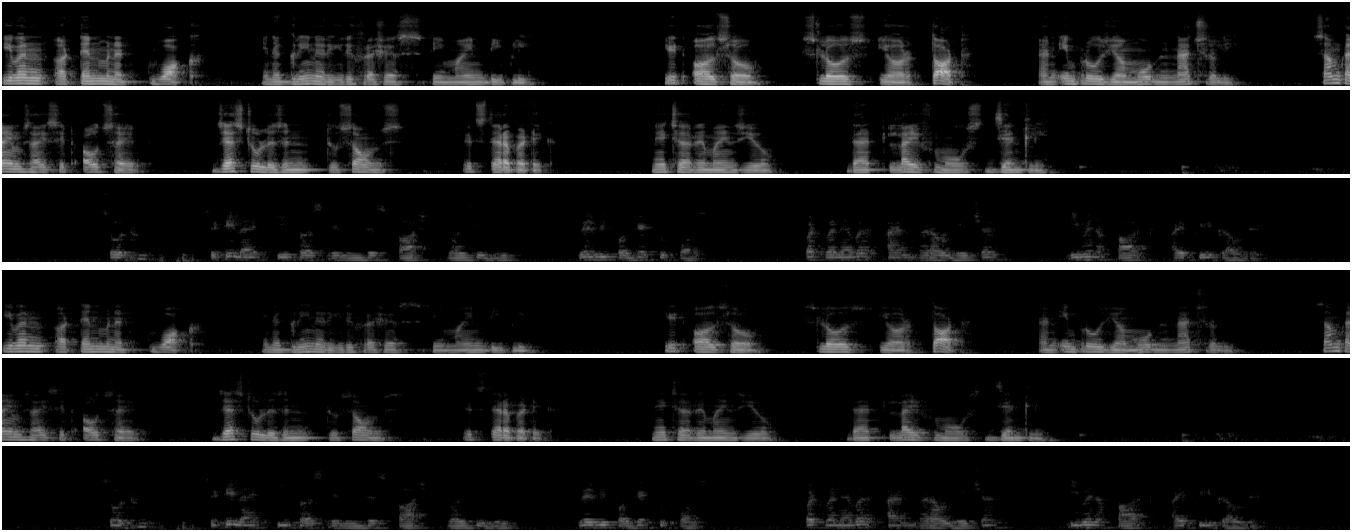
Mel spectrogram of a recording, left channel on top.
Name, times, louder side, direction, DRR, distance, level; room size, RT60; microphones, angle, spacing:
voice 1, 0.0-2.0 2.6-5.3 6.6-7.6 8.0-9.7 10.4-12.4 13.1-14.9 15.6-17.5 18.1-18.9 20.0-21.2 21.9-23.9, left 5 dB, 85° left, 0.6 m, -32 dB
voice 2, 25.4-25.9 26.5-26.8 27.9-28.5 29.0-32.1 32.7-34.0 35.0-37.0 37.6-39.6, left 1 dB, 5° left, 1.7 m, -49 dB
18.5 x 11.5 x 2.8 m
head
